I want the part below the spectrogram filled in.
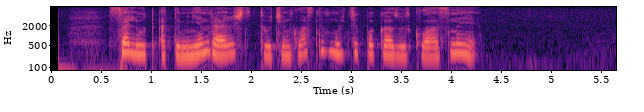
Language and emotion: Russian, positive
